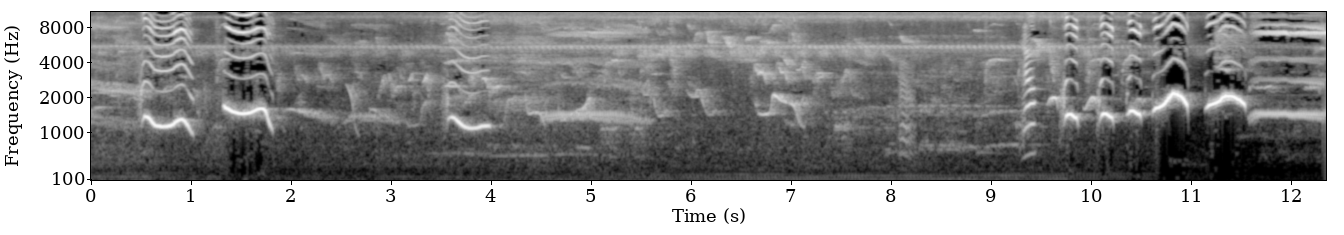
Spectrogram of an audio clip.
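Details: A male hwamei sings with a female calling, a recording meant to train birds to sing. Rich fluting whistles open the passage, then a softer stretch of harsh, overlapping notes, ending in a rapid run of bright rising-falling whistles.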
